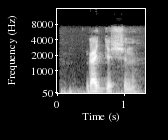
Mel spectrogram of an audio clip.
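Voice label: "гаддьӧссьыны", Komi, male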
